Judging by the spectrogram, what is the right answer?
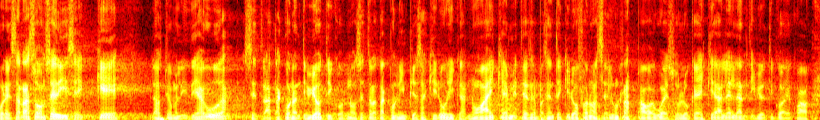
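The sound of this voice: A man's fast, bright, sharp voice, low in pitch, with ordinary pitch variation and few pauses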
